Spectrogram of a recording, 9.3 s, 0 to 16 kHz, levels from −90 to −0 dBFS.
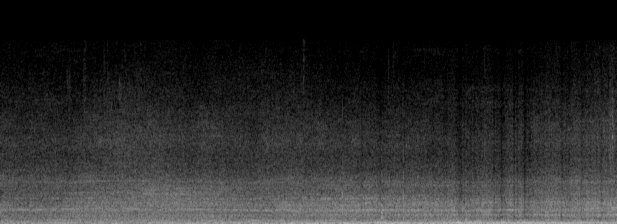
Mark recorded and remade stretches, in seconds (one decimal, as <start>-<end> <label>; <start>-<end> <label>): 0.0-9.3 recorded

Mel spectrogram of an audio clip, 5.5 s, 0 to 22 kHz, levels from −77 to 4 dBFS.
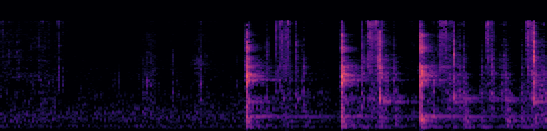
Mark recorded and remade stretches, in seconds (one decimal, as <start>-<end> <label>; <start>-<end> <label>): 0.0-4.4 remade; 4.4-5.5 recorded

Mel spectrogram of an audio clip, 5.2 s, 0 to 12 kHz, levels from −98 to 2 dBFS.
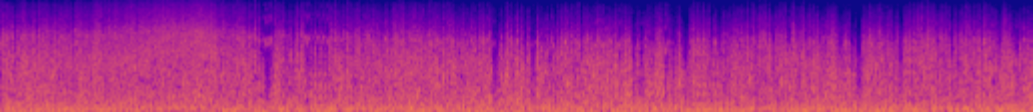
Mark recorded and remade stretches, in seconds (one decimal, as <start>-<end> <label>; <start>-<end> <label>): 0.0-5.2 remade

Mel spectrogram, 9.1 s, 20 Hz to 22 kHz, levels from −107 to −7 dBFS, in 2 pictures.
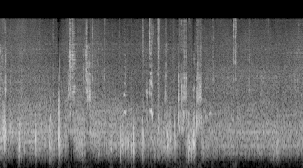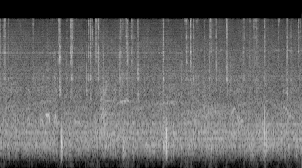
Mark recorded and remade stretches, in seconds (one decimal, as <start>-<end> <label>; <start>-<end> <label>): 0.0-4.3 recorded; 4.3-7.3 remade; 7.3-9.1 recorded

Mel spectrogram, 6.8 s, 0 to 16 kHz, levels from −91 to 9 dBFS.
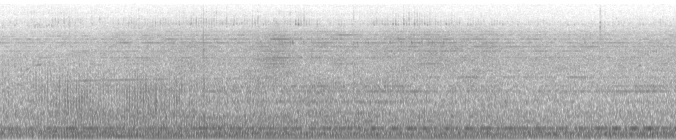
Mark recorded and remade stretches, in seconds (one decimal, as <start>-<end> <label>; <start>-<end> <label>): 0.0-6.8 recorded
